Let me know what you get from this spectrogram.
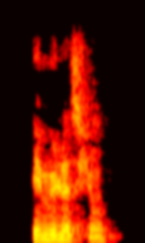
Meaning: obsolete form of émulation
- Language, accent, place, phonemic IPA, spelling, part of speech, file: French, France, Lyon, /e.my.la.sjɔ̃/, æmulation, noun, LL-Q150 (fra)-æmulation.wav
